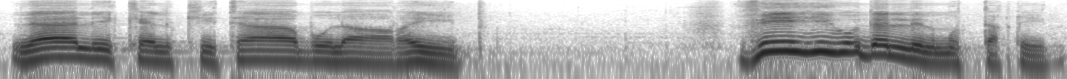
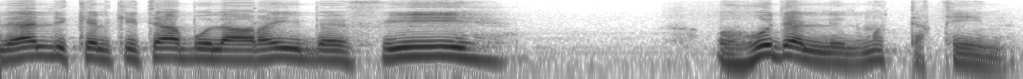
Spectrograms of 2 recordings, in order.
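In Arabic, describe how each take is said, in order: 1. تأتي الوقفة قبل كلمة fihi. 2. تأتي الوقفة بعد كلمة fihi. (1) "هنا قال فيه هدى للمتقين" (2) "تقف عند قوله لا ريب فيه وتبدأ هدى"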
